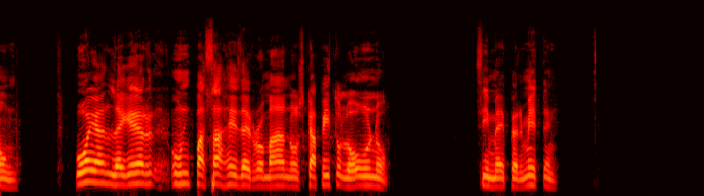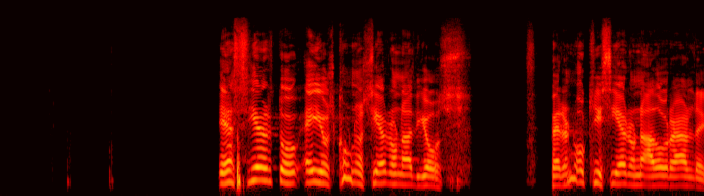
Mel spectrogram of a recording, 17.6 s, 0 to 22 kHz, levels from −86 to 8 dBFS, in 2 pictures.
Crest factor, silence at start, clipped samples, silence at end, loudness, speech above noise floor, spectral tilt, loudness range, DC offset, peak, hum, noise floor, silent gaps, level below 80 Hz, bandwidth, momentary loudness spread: 20 dB; 0 s; under 0.1%; 0 s; -31 LUFS; over 59 dB; -3 dB/octave; 9 LU; under 0.1%; -12 dBFS; none; under -90 dBFS; 8.34-8.38 s; -84 dBFS; 16 kHz; 9 LU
